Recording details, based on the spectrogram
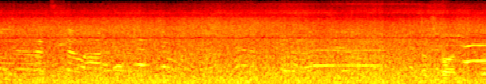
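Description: Garganta del Diablo waterfall in Brazil roaring with a dense, unbroken rush of heavy water, loud and close, with wind buffeting the microphone throughout.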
